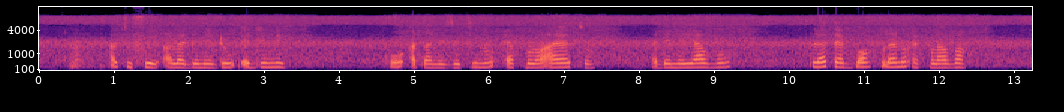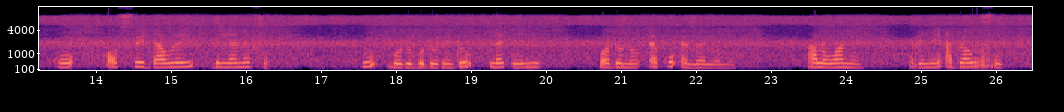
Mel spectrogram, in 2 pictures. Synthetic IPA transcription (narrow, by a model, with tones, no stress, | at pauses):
a̰˨t̪u˨fu˨e˨ʔa̰˨lɛ˨ɖe˨nẽ˨ɖʊ˦ḛ˦d͡ʑi˦nĩ˦˨ | kʊ˦ʔa̰˨t̪a˨nẽ˨ze˨t̪i˦nʊ̃˦ɛ˨k͡plɔ˨ʔa̰˨jɛ˦tɔ˨ | ḛ˨ɖe˨nẽ˨ja˨vʊ˦ | plɛ˦t̪ɛ˨ɡ͡bɔ˦lɛ˦nʊ̃˦ʔɛ˨k͡plɔ˨a˨va˦ | kʊ˦ | ɔ̰˦fe˦ɖa˨wle˦ | bi˦lɛ˦nɛ̃˦fɛ˨ | ku˦bo˨ɖo˨bo˨ɖo˨nẽ˨ɖo˦ | plɛ˦t̪ɛ˨˦li˦ | bɔ˨ɖo˨nʊ̃˨ɛ˦kʊ˦ʔɛ˨lo˨ɛ˨lo˨nɛ̃˨ | a̰˦lʊ˨wa˦nɛ̃˨ | ḛ˨ɖɪ˨nẽ˨ʔa̰˨ɖo˦a˦wu˦fu˨e˨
